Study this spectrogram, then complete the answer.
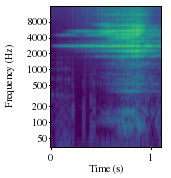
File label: Cannister Throw Riser; Enemies; Abilities; Warframe; Tau; Dax Archer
